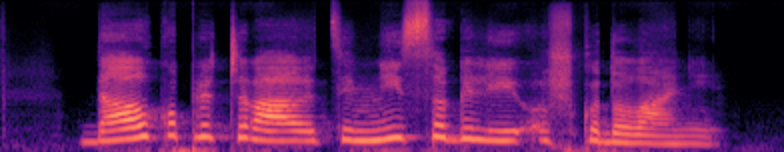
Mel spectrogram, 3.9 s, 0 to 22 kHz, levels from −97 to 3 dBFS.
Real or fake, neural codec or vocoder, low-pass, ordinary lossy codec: fake; codec, 44.1 kHz, 2.6 kbps, DAC; none; none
